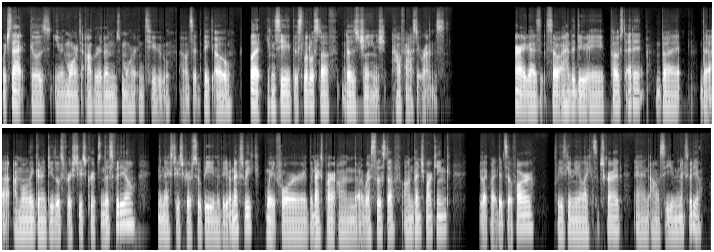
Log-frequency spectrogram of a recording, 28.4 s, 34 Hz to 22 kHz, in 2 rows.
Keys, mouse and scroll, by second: 4.8 click, 5.6 scroll up 5, 6.1-8.0 scroll down 4, 8.3-9.6 scroll down 4, 8.8 click, 9.6-10.1 scroll up 5.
